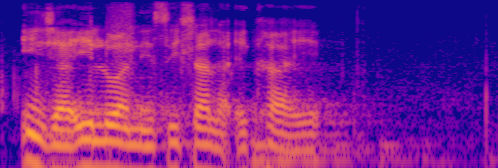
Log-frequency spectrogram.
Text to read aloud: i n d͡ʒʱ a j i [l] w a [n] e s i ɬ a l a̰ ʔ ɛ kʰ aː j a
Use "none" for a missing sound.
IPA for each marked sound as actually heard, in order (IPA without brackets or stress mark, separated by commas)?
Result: l, n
